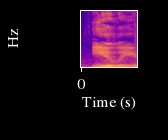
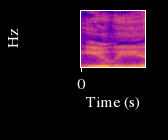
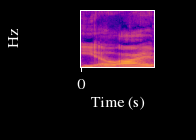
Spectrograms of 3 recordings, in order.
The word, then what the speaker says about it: Eli: main character Oscar and Ely. They pronounce it Ely in the movie. It looks like Ellie though, like E-L-I or Eli, I guess, but they pronounce it Ely.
